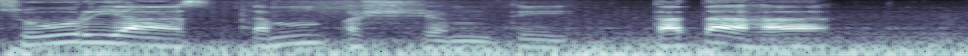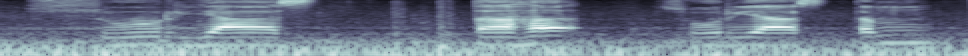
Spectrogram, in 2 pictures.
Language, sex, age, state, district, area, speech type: Sanskrit, male, 30-45, Kerala, Kasaragod, rural, spontaneous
